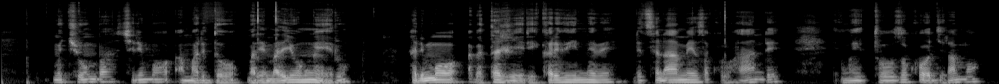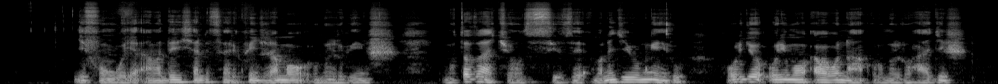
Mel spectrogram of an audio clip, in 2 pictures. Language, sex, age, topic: Kinyarwanda, female, 25-35, education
